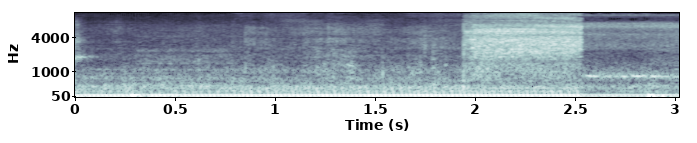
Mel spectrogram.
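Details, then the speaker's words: Oxygen concentrator for home use, tube connected to the outlet and flow knob set to about 4–5 litres per minute (maximum 5): steady machine hum with a louder airy hiss of oxygen rushing out. "so here i have connected the tube to the oxygen outlet so i can hear oxygen is coming out i can adjust it just the oxygen flow through this knob"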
